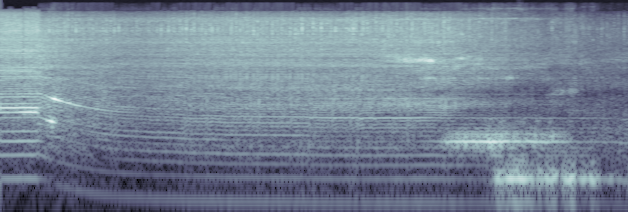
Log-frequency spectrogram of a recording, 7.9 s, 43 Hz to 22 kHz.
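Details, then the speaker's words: Roadside-found Troy-Bilt TB25C two-stroke blower (about 25cc assumed), started with primer and choke: it catches and settles into a steady buzzing idle, then revs cleanly and drops back. It idles and runs normally. "Oh, it idles now. Two for two today."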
